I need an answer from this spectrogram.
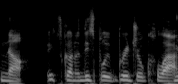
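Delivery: normal talking voice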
